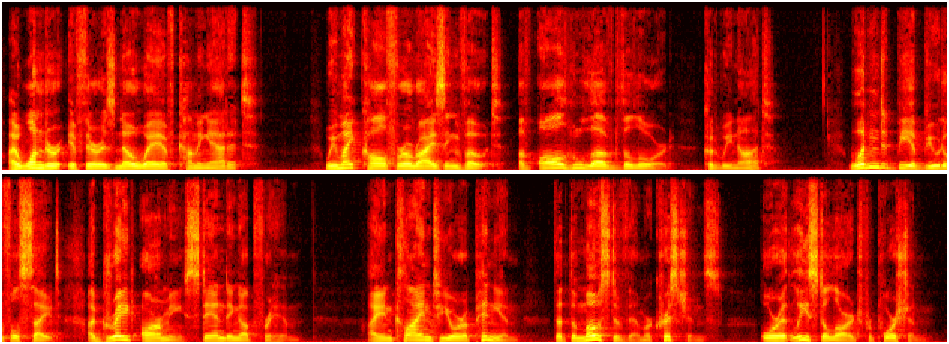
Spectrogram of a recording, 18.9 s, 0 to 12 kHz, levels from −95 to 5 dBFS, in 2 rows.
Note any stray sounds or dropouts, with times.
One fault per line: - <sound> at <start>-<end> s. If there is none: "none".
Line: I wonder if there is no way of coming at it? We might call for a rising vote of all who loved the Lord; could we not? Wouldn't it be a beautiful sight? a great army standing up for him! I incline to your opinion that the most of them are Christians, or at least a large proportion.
none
